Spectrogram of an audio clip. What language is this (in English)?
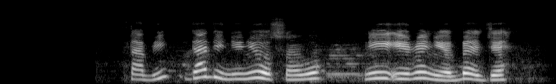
Yoruba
